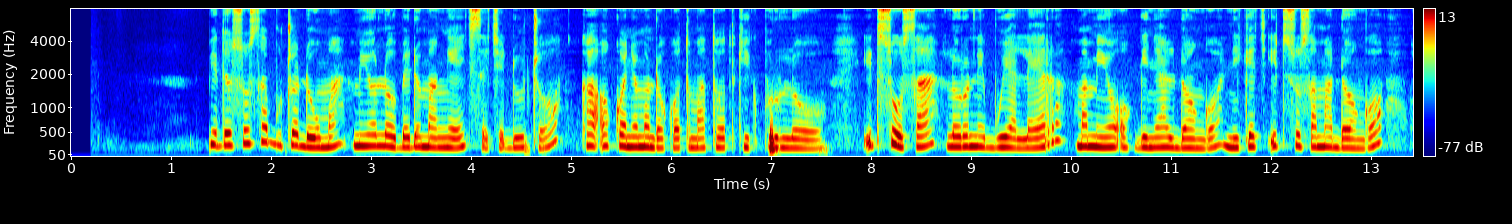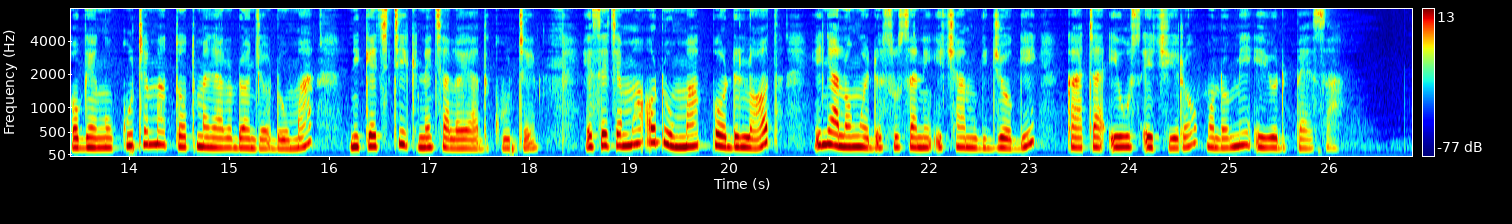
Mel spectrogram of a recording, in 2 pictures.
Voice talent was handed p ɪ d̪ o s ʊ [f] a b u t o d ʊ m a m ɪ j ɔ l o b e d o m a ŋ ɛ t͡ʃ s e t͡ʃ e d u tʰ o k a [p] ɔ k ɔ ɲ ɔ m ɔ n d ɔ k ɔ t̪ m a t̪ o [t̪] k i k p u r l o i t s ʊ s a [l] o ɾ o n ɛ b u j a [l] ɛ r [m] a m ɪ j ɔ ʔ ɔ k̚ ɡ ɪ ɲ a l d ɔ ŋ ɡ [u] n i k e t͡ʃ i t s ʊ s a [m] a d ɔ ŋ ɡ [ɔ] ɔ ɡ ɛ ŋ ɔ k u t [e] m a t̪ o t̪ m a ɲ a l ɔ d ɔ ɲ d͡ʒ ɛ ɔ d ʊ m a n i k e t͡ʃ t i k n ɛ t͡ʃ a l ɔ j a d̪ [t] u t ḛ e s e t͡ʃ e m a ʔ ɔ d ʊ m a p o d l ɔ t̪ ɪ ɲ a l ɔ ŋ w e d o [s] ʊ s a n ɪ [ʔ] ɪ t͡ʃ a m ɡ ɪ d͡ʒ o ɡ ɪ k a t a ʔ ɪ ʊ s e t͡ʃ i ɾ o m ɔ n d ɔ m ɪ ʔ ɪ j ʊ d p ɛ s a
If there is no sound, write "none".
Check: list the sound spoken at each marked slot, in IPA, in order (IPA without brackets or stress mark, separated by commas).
s, ʔ, t̪, l, l, m, ɔ, m, ɔ, e, k, s, ʔ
